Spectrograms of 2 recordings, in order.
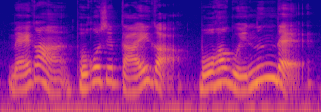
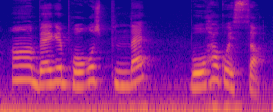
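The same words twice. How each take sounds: First: Korean in a swooping Busan lilt; Busan dialect imitation. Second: Korean with even Seoul intonation; Seoul dialect. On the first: Imitating a guy from Busan calling her, Busan dialect. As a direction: imitate a Busan man's sing-song Korean. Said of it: "I can just imitate him". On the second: Shown as a demonstration. Showing how a Seoul caller would say it, Seoul dialect. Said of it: "In Seoul dialect, it'll be like".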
